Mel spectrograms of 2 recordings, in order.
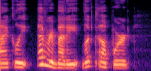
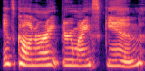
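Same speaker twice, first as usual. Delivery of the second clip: slow, higher, louder groan; 5 semitones higher, 5 dB louder, slower than usual. Acted. Earthworm complaining after the soaking, slow groan. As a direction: moan it like a self-pitying worm. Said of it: "the earthworm groaned".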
